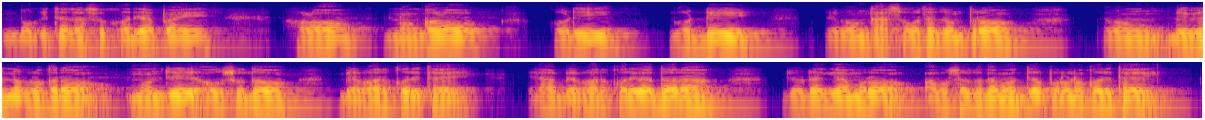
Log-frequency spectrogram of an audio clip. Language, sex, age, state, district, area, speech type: Odia, male, 30-45, Odisha, Kandhamal, rural, spontaneous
